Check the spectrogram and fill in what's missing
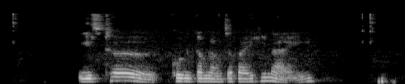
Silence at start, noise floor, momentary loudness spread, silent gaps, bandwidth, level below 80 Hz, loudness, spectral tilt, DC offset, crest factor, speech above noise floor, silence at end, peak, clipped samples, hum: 0.1 s; -71 dBFS; 17 LU; none; 11.5 kHz; -60 dBFS; -23 LUFS; -5.5 dB/octave; under 0.1%; 18 dB; 49 dB; 0.2 s; -6 dBFS; under 0.1%; none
